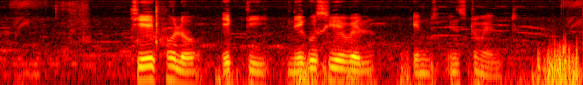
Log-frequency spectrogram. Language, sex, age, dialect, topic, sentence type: Bengali, male, 31-35, Standard Colloquial, banking, statement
